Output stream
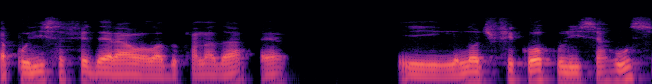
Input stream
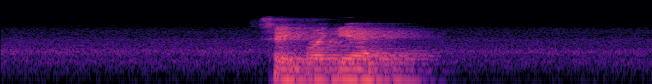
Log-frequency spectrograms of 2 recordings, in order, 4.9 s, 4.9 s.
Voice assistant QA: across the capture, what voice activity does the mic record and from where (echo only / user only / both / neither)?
user only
